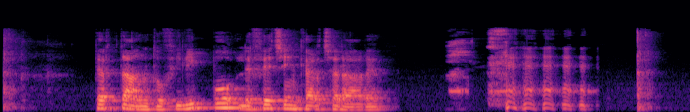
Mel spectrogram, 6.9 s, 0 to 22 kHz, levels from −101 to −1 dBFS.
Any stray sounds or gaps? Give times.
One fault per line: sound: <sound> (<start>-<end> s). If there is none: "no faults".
sound: laugh (4.4-6.0 s)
